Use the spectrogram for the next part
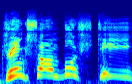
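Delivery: put-on an old grandmother prescribing her cure; grandma voice. Grandma answers every complaint.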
